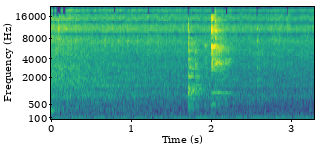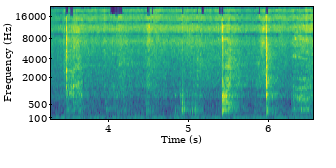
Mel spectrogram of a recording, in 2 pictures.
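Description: Gobi manchurian cooks in a pan with a cornflour slurry, a low steady sizzle broken by irregular scraping bursts as it is stirred, some of them sharp and close.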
